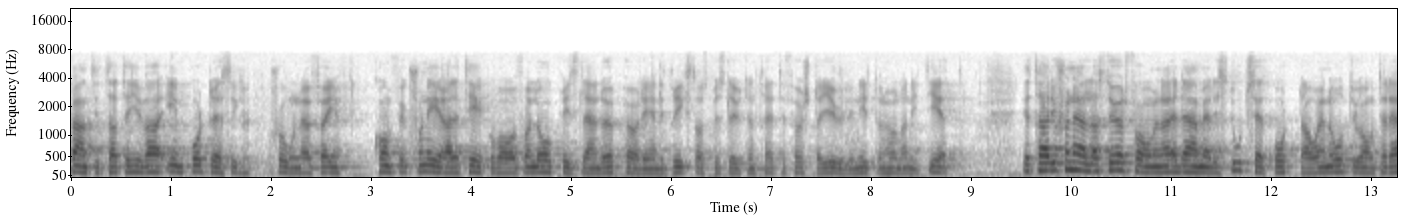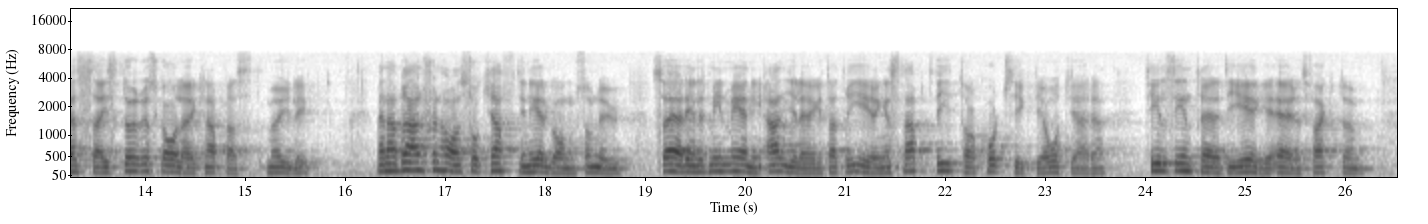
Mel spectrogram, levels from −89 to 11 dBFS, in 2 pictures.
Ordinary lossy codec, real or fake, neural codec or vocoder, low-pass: none; real; none; none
